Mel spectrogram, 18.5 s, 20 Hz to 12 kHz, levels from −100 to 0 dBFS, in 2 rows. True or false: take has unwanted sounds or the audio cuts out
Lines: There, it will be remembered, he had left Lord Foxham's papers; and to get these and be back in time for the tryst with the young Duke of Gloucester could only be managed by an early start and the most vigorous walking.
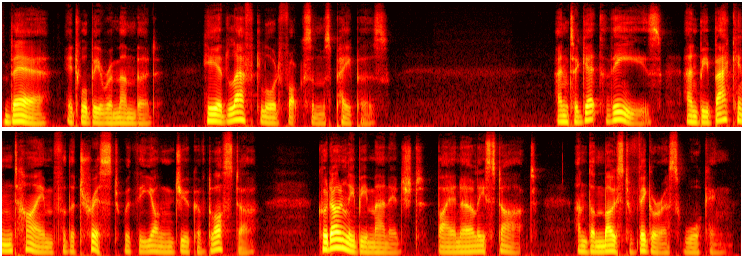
false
